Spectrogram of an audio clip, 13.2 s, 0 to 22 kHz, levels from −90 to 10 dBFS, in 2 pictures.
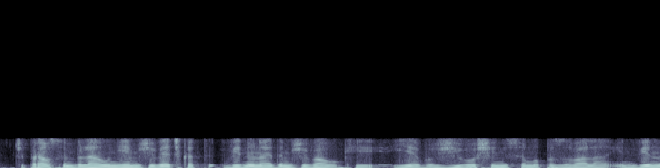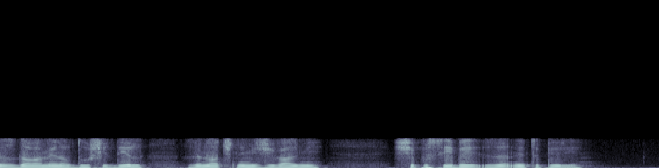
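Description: From start to end the speech has passed through G.726 ADPCM coding at a rate that points to 24 kbit/s, so each sample carries only three bits describing its difference from an adaptive prediction. That coarse step size leaves plainly audible quantisation noise, heard as a harsh, rasping hiss that swells and fades with the speech level. The telephone band also removes everything above 3.8 kHz, leaving the sound narrow and muffled.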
